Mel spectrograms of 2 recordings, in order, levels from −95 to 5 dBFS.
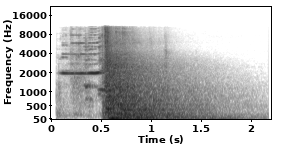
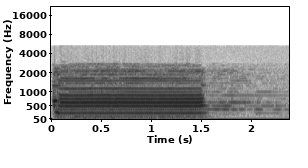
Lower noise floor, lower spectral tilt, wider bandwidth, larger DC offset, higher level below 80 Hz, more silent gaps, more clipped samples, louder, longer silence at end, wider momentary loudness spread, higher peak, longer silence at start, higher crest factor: first, -38 dBFS vs -33 dBFS; second, -4 dB/octave vs -9.5 dB/octave; first, 11 kHz vs 5.4 kHz; second, under 0.1% vs 2%; first, -24 dBFS vs -38 dBFS; neither; neither; second, -14 LUFS vs -10 LUFS; first, 0.35 s vs 0.1 s; about the same, 20 LU vs 18 LU; about the same, 0 dBFS vs 0 dBFS; about the same, 0.05 s vs 0 s; about the same, 16 dB vs 12 dB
